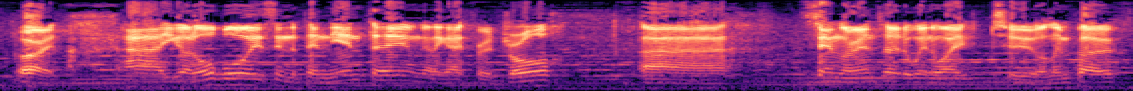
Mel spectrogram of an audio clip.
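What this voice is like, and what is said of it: Exaggerated broad Australian accent. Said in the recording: “I'll exaggerate my Australian accent for this one. ... Do it like a proper bogan.”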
